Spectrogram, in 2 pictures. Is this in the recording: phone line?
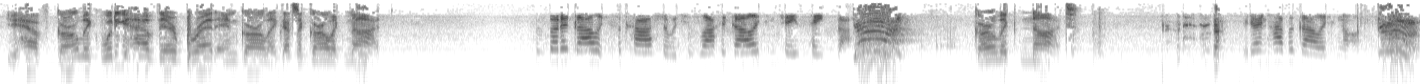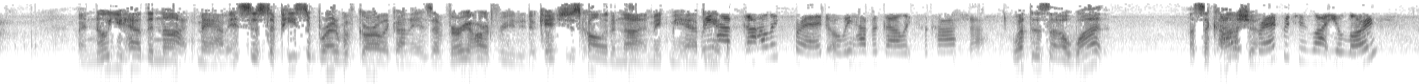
yes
